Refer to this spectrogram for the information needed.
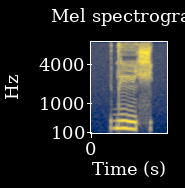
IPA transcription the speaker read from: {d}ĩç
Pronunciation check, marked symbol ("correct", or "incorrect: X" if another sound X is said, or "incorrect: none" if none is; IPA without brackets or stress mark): correct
